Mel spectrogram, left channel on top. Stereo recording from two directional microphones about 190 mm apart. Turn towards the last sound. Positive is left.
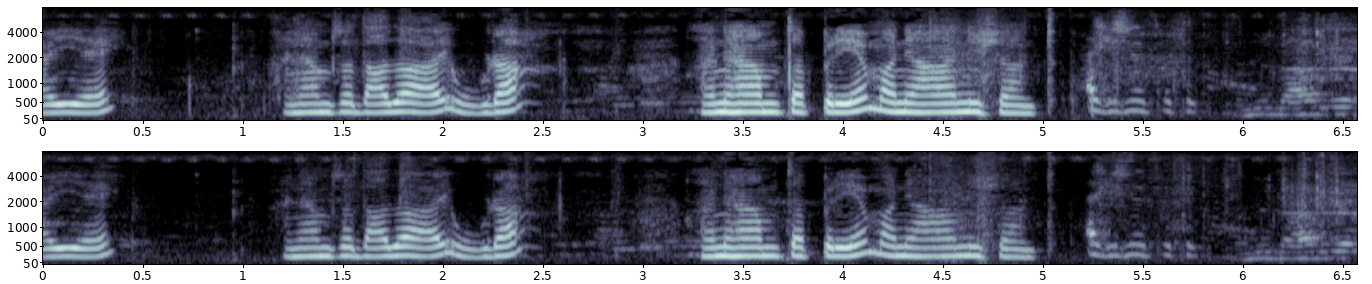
turn(degrees=10)  # may be behind; listen again after turning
